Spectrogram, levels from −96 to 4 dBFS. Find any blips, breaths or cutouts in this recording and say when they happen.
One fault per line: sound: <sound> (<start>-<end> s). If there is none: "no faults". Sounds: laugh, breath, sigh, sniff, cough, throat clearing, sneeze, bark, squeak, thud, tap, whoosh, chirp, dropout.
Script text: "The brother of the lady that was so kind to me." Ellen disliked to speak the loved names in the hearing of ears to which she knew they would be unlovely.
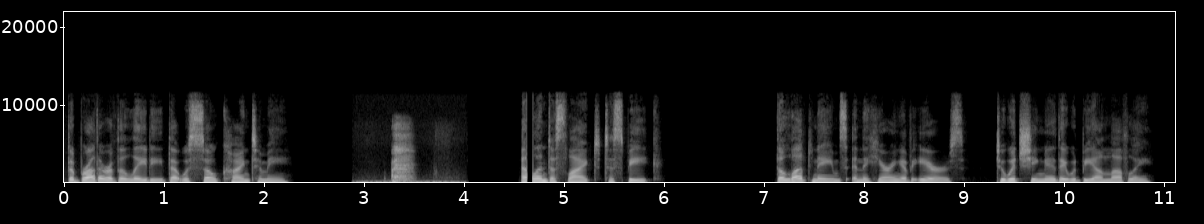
sound: breath (2.9-4.0 s)
sound: dropout (4.6-4.7 s)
